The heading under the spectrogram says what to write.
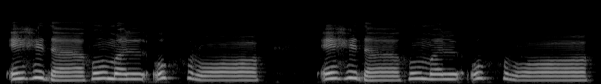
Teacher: را کے اوپر کھڑی زبر ہے تو اس کو ایک حرکت لمبا ادا کریں گے · میم کی زبر کو لام کے ساتھ ملائیں گے، لام کے اوپر دیکھیں جزم ہے · ساتھ ملائیں گے، لام کے اوپر دیکھیں جزم ہے، اس طرح حمزہ کی پیش کو خا کے ساتھ ملائیں گے، خا کے اوپر بھی جزم ہے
